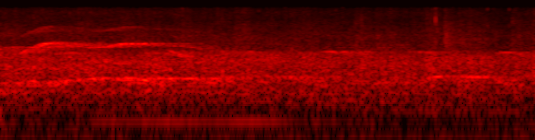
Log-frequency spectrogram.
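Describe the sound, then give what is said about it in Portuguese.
Steady audience applause for the group from Vila Olímpia, a dense wash of many hands clapping at an even level throughout, with no clear voices standing out. “Vamos aplaudir o pessoal da Vila Olímpia.”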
